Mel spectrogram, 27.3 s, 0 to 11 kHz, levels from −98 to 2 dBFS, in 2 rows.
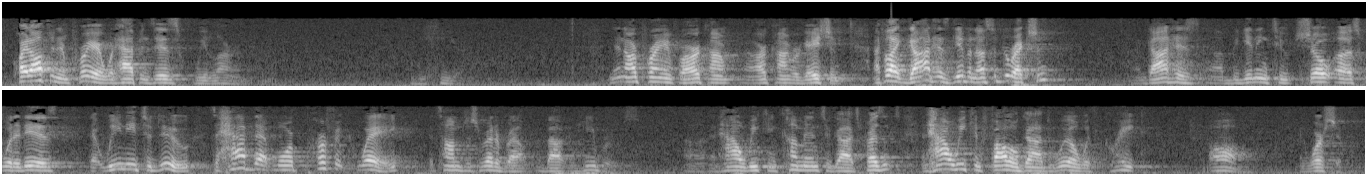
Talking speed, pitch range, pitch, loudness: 180 wpm, 115-165 Hz, 145 Hz, -20 LUFS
